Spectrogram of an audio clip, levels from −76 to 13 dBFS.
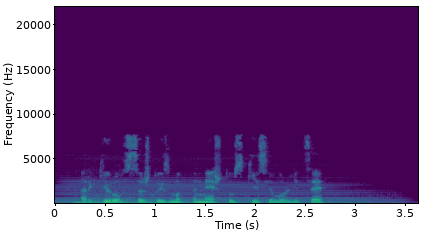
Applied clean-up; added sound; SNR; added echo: none; Fireworks + Wind instrument, woodwind instrument; 13 dB; none.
